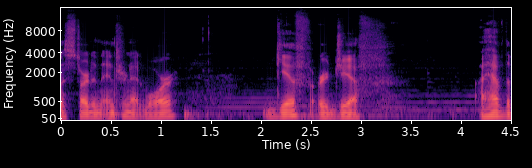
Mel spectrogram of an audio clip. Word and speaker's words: GIF: It is GIF. Do you know why? Because it stands for Graphics Interchange Format. G, hard G.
